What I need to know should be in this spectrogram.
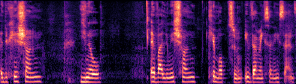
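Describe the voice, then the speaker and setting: In a Nigerian accent, a woman speaks at a moderate pace with a fairly low pitch and monotone, flat intonation. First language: not English. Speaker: YouTuber. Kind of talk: tutorial. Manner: casual with fillers.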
